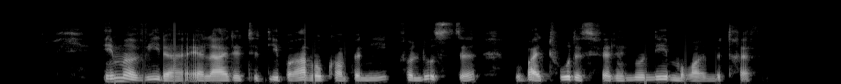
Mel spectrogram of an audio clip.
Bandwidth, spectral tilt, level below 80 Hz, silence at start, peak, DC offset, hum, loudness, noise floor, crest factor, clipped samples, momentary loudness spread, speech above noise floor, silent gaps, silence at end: 7.6 kHz; -5 dB/octave; -66 dBFS; 0.7 s; -6 dBFS; under 0.1%; none; -26 LUFS; -52 dBFS; 20 dB; under 0.1%; 10 LU; 26 dB; 0.96-1.02 s, 5.09-5.13 s; 0.9 s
